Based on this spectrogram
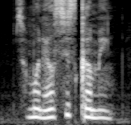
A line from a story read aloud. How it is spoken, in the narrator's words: I said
